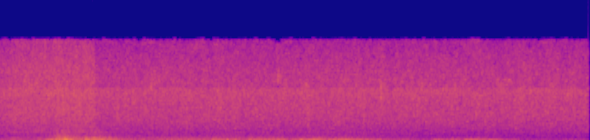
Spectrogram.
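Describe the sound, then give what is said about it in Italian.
Heavy rain with thunder over flooded streets on the outskirts of Milan. A deep rumble swells early, then rolls on beneath a steady hiss of rainfall, with no voices. “Piove a Quartoggiaro, periferia di Milano. Le strade sono allagate”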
